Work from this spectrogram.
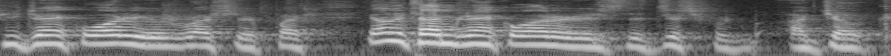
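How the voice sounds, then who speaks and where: A man's high voice in a Pittsburgh accent, very fast and full of lively intonation. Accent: Western Pennsylvania (Pittsburgh). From Pittsburgh area, Pennsylvania (Verona). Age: 90s. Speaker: World War II veteran. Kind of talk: interview.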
